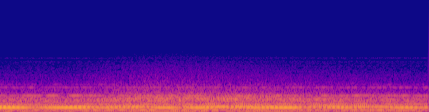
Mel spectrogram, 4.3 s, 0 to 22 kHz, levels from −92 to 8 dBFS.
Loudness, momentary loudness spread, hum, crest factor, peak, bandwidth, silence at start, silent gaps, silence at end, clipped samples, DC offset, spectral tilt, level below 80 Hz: -22 LUFS; 4 LU; none; 12 dB; -10 dBFS; 1.4 kHz; 0 s; none; 0 s; under 0.1%; under 0.1%; -16.5 dB/octave; -38 dBFS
